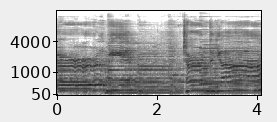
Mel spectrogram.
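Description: Live acoustic country music: a man singing over strummed acoustic guitars and a mandolin, at a slow tempo.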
